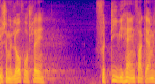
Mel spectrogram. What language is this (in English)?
Danish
